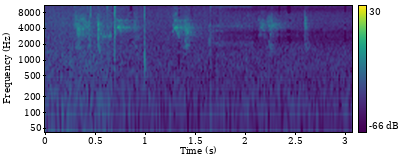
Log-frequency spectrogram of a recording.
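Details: Sparrow pair that has moved into a nest box built by a child, after their former nesting spot was blocked: short sharp chirps and clicks in a quick irregular cluster, with a faint steady high hiss behind.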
